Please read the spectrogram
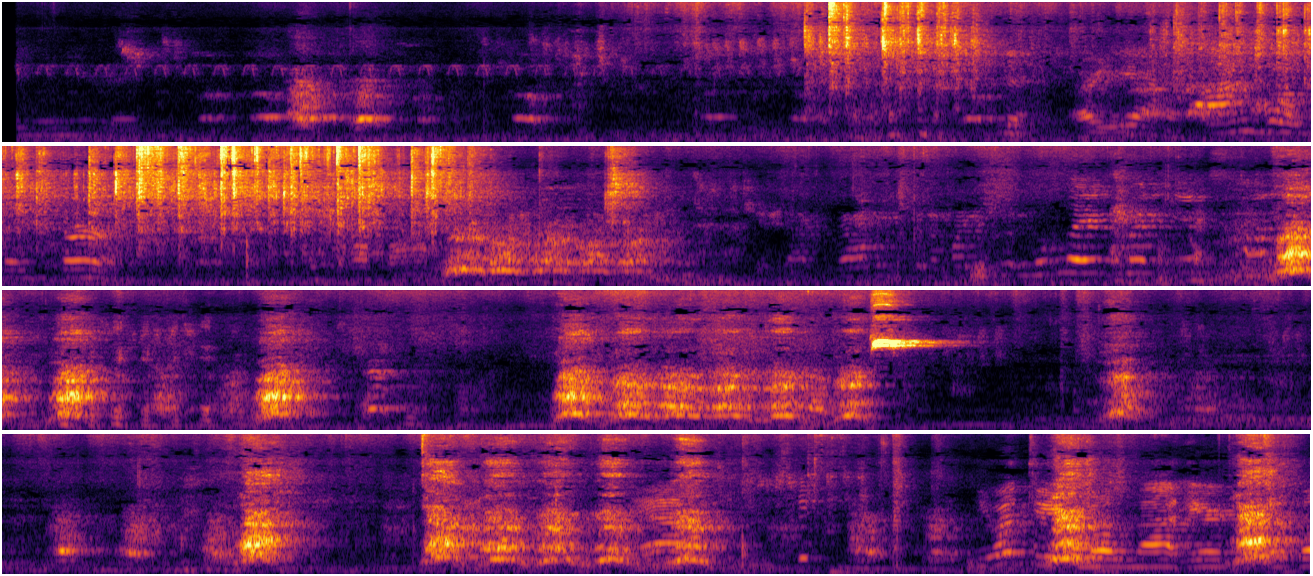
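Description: A large dog barking in short bouts, mostly in the second half, with a stretch of rustling noise earlier on.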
